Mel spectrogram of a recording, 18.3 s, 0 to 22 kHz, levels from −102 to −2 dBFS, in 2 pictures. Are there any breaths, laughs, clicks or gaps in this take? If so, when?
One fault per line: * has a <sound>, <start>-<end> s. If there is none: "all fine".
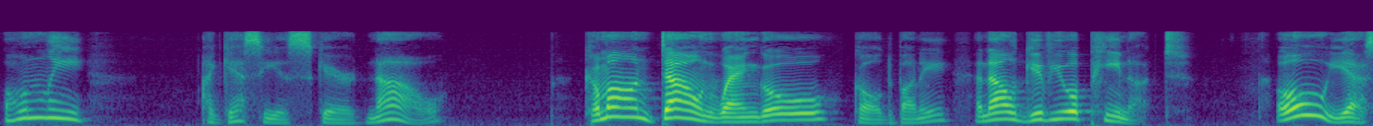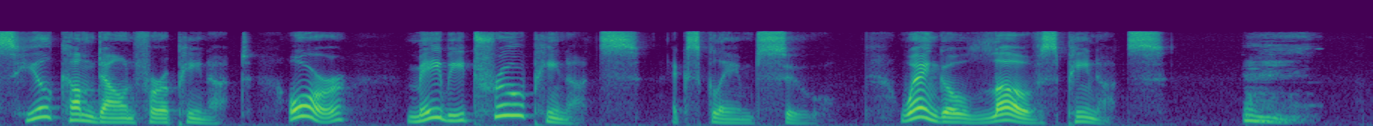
* has a sigh, 17.4-18.0 s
